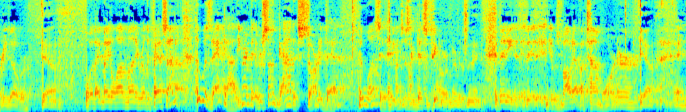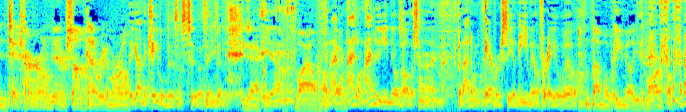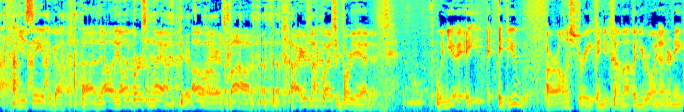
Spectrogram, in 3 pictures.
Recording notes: LIVE from The Bowery in Myrtle Beach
